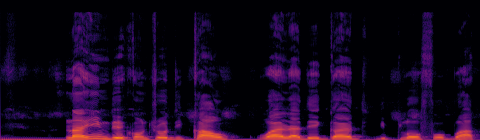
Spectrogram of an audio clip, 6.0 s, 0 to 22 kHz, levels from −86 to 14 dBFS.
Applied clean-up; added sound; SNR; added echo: none; Bass guitar; 19 dB; none.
